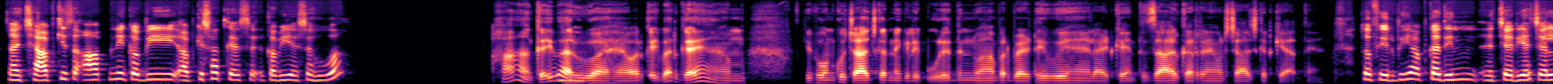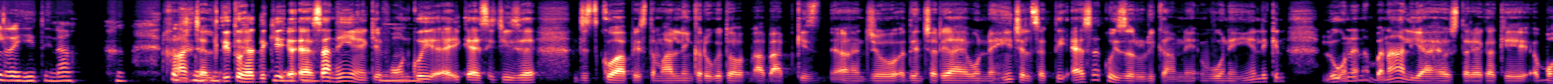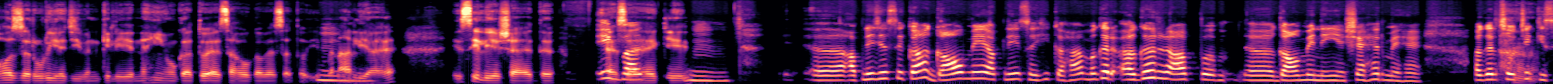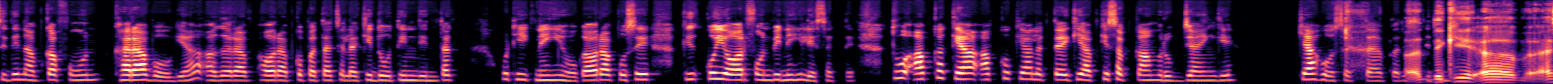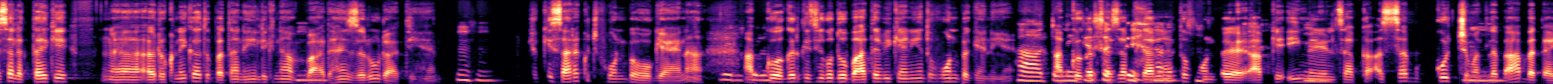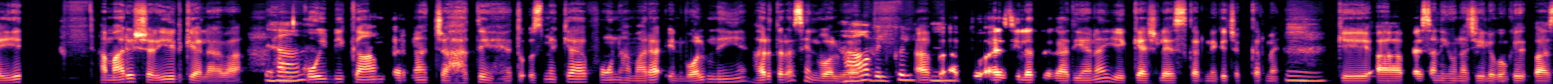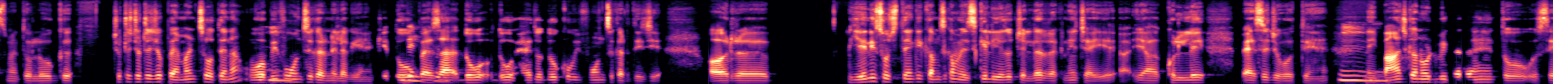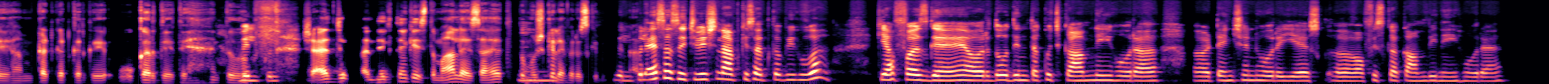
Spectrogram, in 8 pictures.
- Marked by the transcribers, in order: tapping; chuckle; laughing while speaking: "तो"; other background noise; chuckle; in English: "ईमेल्स"; in English: "इन्वॉल्व"; in English: "इन्वॉल्व"; in English: "कैशलेस"; in English: "पेमेंट्स"; laughing while speaking: "हैं तो"; in English: "सिचुएशन"; in English: "टेंशन"; in English: "ऑफ़िस"
- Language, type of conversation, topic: Hindi, podcast, फोन के बिना आपका एक दिन कैसे बीतता है?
